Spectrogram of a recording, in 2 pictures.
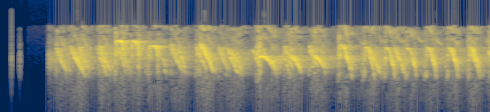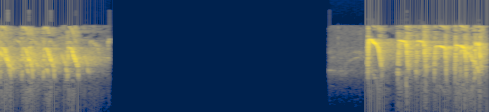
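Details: Rapid chattering series of high, descending notes from a White-capped tanager lasting about five seconds, then a silent gap of over two seconds before the shrill notes resume.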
